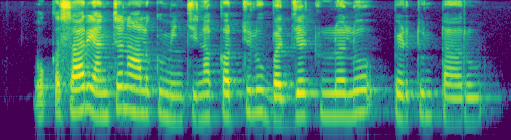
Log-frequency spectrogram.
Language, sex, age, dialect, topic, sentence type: Telugu, female, 41-45, Southern, banking, statement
